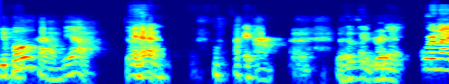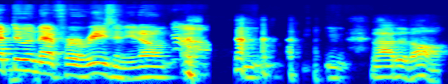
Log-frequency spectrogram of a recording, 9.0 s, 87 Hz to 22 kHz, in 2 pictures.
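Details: Adult man, former pilot, with aphasia from a stroke 15 years ago; he cannot read or write, uses a scooter and gets therapy on his arm; frequent fillers, pauses and word-finding difficulty; aphasia after stroke.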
